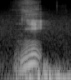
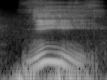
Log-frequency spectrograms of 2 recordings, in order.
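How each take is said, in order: First: The syllable is short with a plain tone. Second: The syllable is said on a high tone.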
